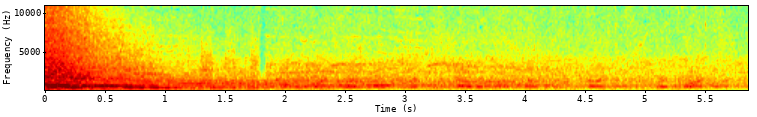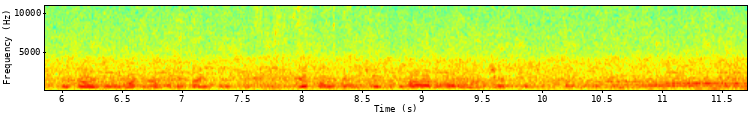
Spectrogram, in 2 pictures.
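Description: Distant racing car engines whine and rev.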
